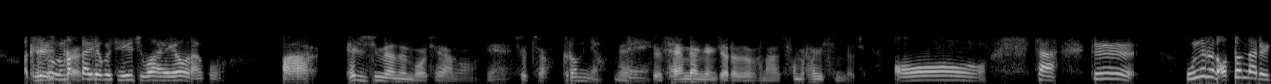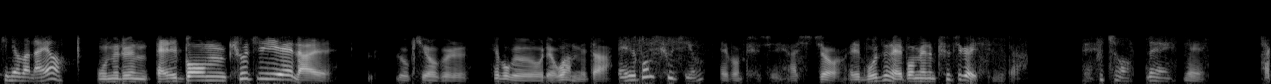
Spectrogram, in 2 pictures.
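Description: Speech passes through the G.723.1 codec for the whole clip. Nothing comes through above about 3.8 kHz, and the tone is muffled and hoarse with smeared consonants. That hoarseness, from its slow 6.3 kbit/s voice model, sets it apart from a clean telephone band-limit. From 22.19 to 24.87 s a grainy distortion rides on the sound at roughly 30 dB below it. The likely cause is low bit depth without dither, which fits 8-bit rounding. Unlike steady hiss, the grit follows the signal and drops away in pauses.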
